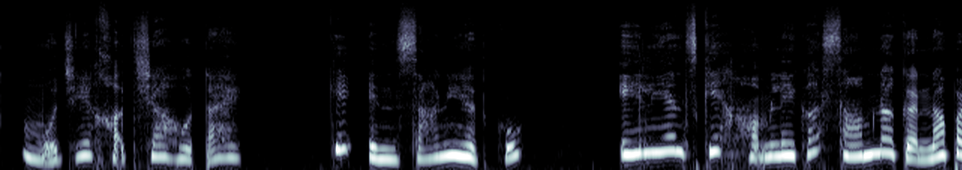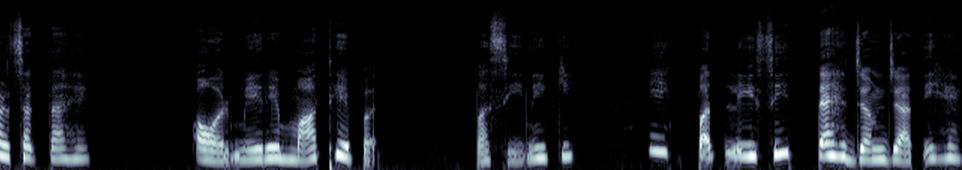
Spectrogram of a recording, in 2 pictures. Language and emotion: Urdu, fearful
